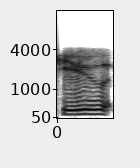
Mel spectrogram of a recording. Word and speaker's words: Hugh: Yes, my name is Hugh, H-U-G-H. Last name is Traulson. It's spelled T like Tom, R-A-U-L-S-E-N like Nancy.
